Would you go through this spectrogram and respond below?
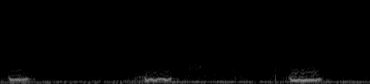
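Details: Domestic rabbit snoring while asleep, described as lazy and fond of sleep; three low, wavering snore sounds about 1.4 seconds apart, each with a faint hiss, over a steady low hum indoors.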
